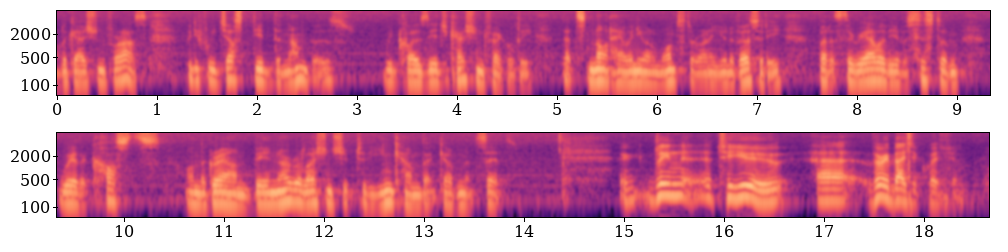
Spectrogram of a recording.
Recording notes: The Policy Shop podcast and the Grattan Institute co-hosted a special Policy Pitch event at the State Library Victoria. This recording has been edited for duration.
